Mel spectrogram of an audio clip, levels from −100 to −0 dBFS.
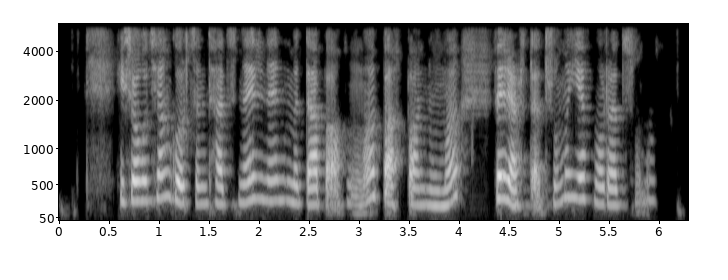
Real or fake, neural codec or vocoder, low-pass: fake; vocoder, 22.05 kHz, 80 mel bands, WaveNeXt; 5.4 kHz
